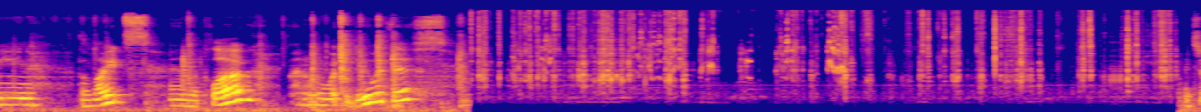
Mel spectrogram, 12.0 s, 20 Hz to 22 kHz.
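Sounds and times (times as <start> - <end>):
hands handling light bar: 4.6 - 11.8.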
